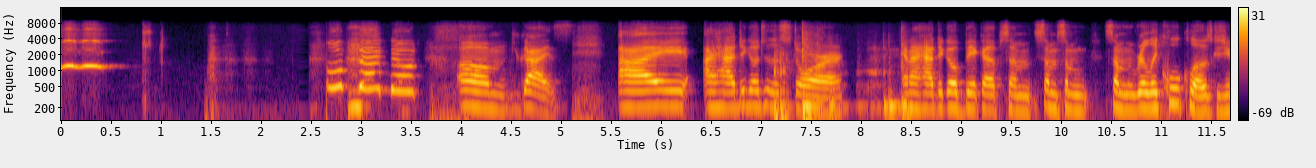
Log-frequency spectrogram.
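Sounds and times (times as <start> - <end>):
shrill whistle blasts: 0.0 - 0.6
speech: 2.8 - 11.6.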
